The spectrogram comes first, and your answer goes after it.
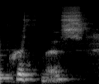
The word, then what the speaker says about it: Christmas: go for it throw Christmas so we don't pronounce the T generally Christmas my nearest Valentine's Day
